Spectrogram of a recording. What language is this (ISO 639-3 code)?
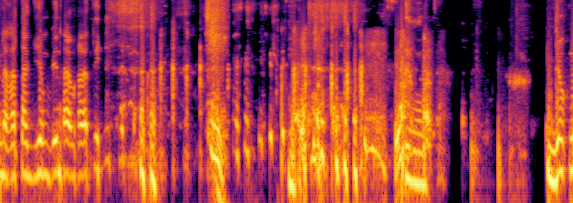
fil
